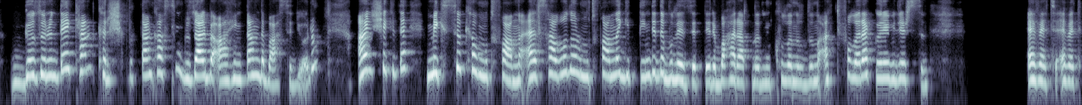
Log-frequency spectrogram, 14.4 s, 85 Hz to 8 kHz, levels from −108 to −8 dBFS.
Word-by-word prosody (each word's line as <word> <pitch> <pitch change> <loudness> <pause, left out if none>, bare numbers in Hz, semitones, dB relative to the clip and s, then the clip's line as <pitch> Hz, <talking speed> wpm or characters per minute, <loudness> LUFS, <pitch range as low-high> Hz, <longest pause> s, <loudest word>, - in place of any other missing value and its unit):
göz 275 +8 -1
önündeyken, 370 +6 +2 0.2
karışıklıktan 280 +2 -2
kastım 340 +1 -4
güzel 290 +2 +6
bir - - +2
ahenkten 265 +5 -1
de 285 - 0
bahsediyorum, 215 - -5 0.5
aynı 375 +1 +6
şekilde 380 -1 -3 0.3
Meksika 375 +5 +2
mutfağına, 275 -5 0
El 280 +2 +5
Salvador 330 +4 0
mutfağına 300 +1 -1
gittiğinde 295 +2 -3
de 320 -6 +1
bu 265 - +1
lezzetleri, 225 -3 +1
baharatların 225 -3 -1
kullanıldığını 235 0 -4
aktif 245 +5 -6
olarak 300 +2 +3
görebilirsin. 260 -5 -2 1.3
Evet, 245 -2 +2
evet. 230 0 -3
280 Hz, 110 wpm, -24 LUFS, 240-315 Hz, 1.3 s, güzel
